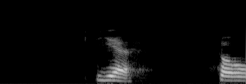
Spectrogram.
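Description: A woman speaks close to a microphone, as over an online call.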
